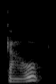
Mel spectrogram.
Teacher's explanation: Like gao, the mid-rising tone.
